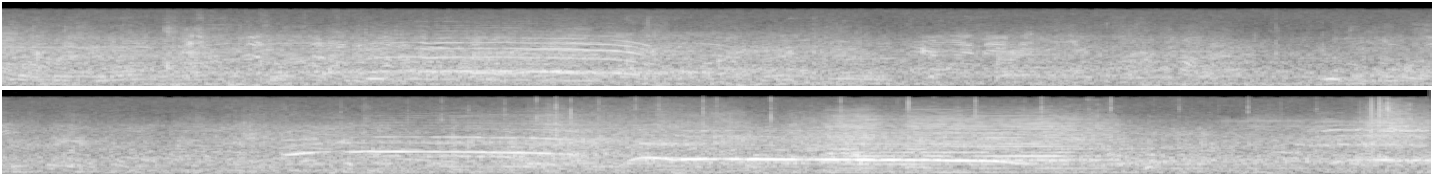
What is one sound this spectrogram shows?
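A crowd chatters and cheers along a street outdoors.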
